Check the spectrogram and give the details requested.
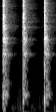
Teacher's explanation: It's also made in a slightly different spot in your mouth. In English, T's are made with the tip of your tongue pulled away, back from your upper teeth, onto your alveolar ridge.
